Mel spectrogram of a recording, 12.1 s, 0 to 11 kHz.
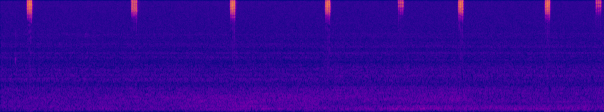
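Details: Common dark bush-cricket in Tuttlingen, Germany, autumn 2022, giving eight brief high scratchy chirps at irregular intervals of one to two seconds, with faint low rumbling background.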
